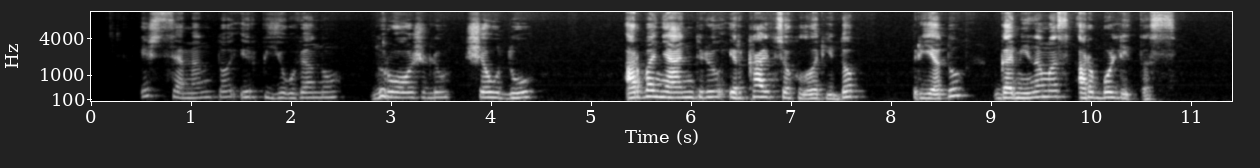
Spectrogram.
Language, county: Lithuanian, Panevėžys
